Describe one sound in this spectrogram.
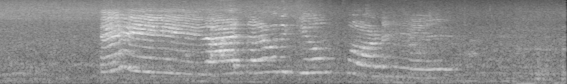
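A young girl talks with animation into a phone, close by.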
